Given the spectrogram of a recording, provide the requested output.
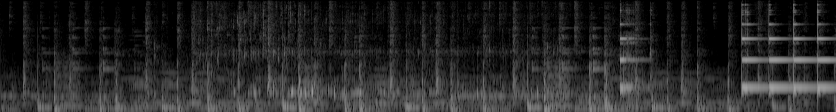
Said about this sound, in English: And definitely, ladies and gents, this wine is very, very good. It has a hint, a finish. Let me pour right here in a glass.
